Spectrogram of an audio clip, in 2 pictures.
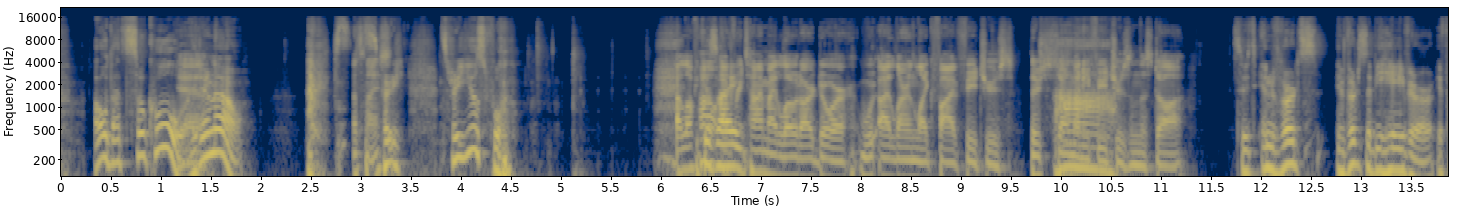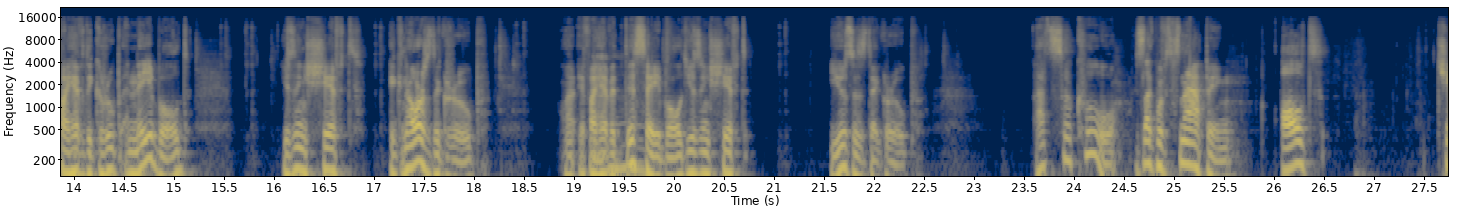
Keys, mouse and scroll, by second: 2.7 scroll down 1, 3.2 scroll down 1, 3.8 shift+click, 4.9 f, 5.8 click, 7.4 click, 8.2 shift+click, 8.8 shift+click, 9.2 click, 10.0 click, 10.4 click, 15.2 click, 15.5 click, 16.2 shift+click, 16.8 shift+click, 17.0 shift+click, 18.2 click, 19.3 click, 20.2 shift+click, 20.8 shift+click.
